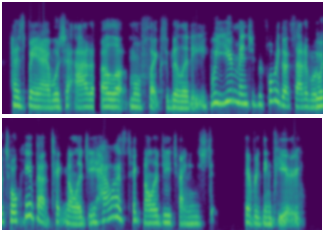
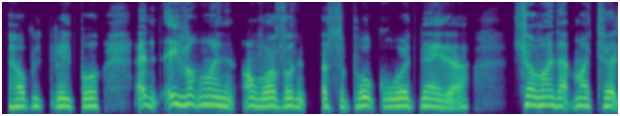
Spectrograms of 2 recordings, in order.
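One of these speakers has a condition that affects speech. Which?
The second: cerebral palsy; caused by breathing stoppage after birth, uses wheelchair; coma after failed hip operation, long rehabilitation; tracheostomy, no voice one year, voice regained.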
